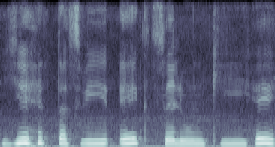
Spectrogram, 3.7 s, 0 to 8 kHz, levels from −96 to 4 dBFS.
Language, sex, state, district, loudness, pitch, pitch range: Hindi, female, Madhya Pradesh, Bhopal, -15 LUFS, 225 Hz, 205-255 Hz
